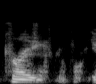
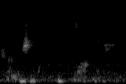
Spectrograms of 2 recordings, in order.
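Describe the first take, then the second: First: Said in the usual way. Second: Barely audible, faster whisper. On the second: Real, not acted. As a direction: breathe it out quickly to yourself. Repeats it under his breath.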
